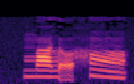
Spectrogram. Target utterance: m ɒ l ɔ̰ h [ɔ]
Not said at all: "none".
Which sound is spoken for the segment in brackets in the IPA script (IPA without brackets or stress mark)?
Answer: ɔ̃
